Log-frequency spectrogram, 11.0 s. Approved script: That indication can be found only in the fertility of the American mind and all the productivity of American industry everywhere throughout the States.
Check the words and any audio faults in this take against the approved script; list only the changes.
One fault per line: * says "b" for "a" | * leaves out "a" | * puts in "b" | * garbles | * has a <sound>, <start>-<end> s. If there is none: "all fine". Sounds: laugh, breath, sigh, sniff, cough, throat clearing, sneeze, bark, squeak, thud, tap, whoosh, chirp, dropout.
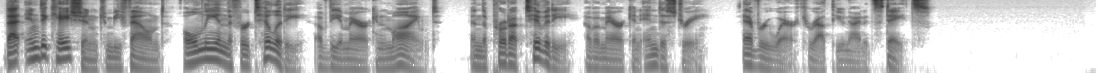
* leaves out "all"
* puts in "United"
